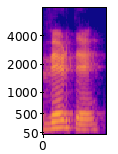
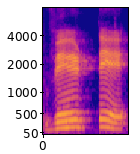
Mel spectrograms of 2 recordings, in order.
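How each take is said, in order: First: Said in the usual way. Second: "verte" pulled apart into two slow syllables; word split in two. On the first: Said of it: "this first word, verte, in Spanish". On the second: Shown as a demonstration. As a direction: say "verte" as two separate words, "ver" and "te". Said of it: "if you split that word in two".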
